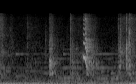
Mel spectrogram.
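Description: Plastic welding helmet creaking as it is pulled on over the head, with three short squeaks falling in pitch, over faint background music.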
